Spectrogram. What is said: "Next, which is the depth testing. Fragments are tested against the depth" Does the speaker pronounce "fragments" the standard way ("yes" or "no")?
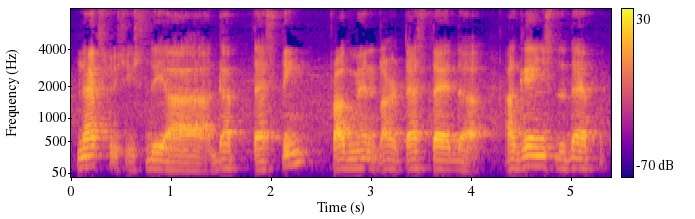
no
